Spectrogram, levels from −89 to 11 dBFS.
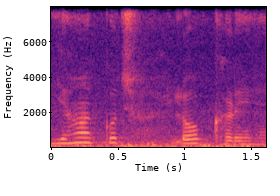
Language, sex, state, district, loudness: Hindi, female, Uttar Pradesh, Jalaun, -16 LUFS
